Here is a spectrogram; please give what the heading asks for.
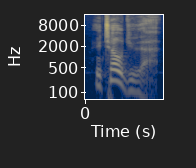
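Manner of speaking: a touch of surprise on told; asked with mild surprise at told; surprised. Acted. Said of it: "looked at her in surprise".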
